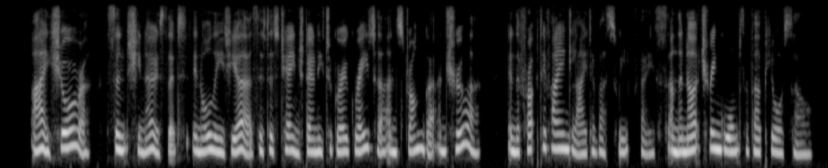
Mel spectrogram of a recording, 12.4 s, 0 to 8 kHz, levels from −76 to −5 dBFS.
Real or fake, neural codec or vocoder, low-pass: real; none; 7.2 kHz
